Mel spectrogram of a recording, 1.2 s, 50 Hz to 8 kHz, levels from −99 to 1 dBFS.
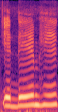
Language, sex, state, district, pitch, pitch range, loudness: Hindi, male, Chhattisgarh, Jashpur, 245 Hz, 225-250 Hz, -12 LUFS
